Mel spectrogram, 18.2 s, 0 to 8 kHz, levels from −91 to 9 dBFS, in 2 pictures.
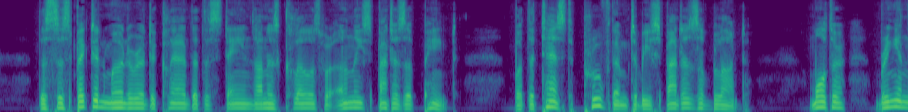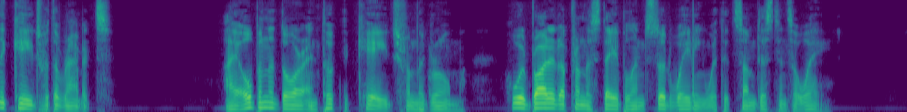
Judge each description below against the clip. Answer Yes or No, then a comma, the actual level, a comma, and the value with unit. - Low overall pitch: Yes, low, 115 Hz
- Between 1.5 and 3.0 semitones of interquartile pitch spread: No, average, 4.6 semitones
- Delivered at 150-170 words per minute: No, average, 195 wpm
